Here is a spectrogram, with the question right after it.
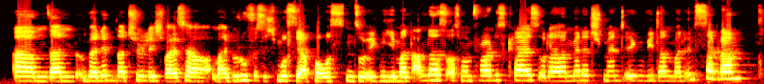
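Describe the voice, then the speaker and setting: Speaking at a very fast pace with hardly any pauses, a woman with a fairly high pitch and a dark, mellow tone uses ordinary pitch variation. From Upper Franconia, Bavaria (Bamberg area). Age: 19. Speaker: influencer and reality TV participant. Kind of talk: casual chat.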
